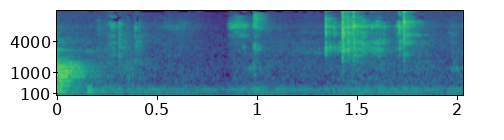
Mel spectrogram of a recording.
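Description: Faint rustling and a few light clicks of cardstock being handled as a cut paper butterfly is worked loose from a thin metal cutting die, about a second in and again a little later.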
